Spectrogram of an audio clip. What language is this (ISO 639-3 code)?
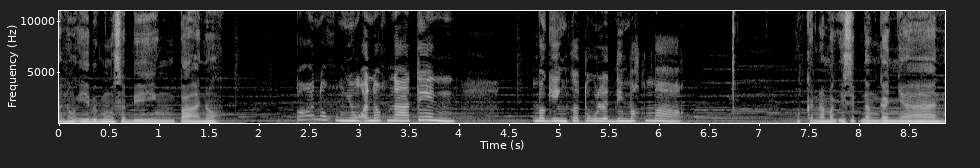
fil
